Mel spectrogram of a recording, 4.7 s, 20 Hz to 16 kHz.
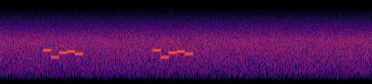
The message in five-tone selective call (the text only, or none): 93786 93786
